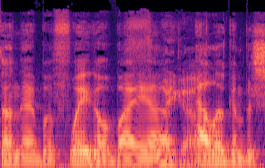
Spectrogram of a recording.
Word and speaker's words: Alok: So, I fell in love with this song by I believe you say it like Alok and Bashar. A-L-O-K and B-A-S-H-A-A-R.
